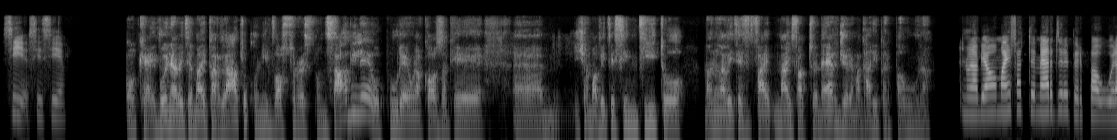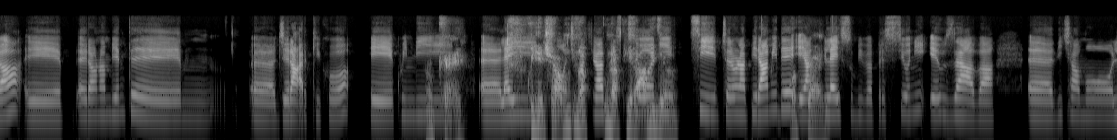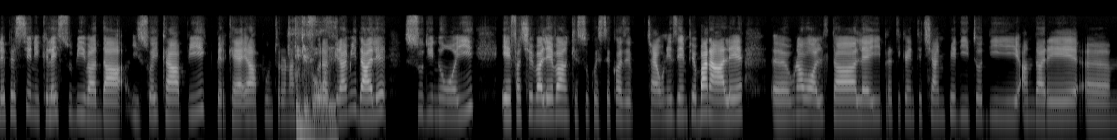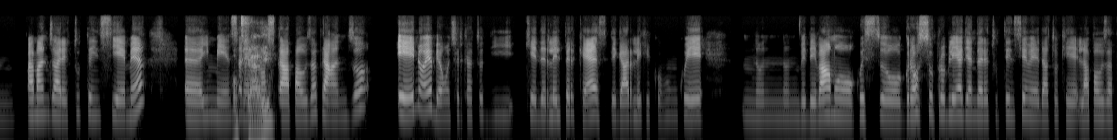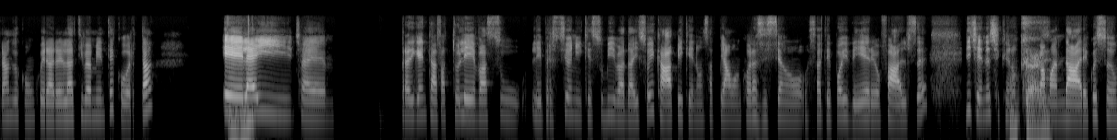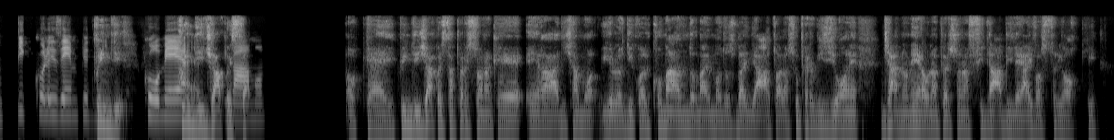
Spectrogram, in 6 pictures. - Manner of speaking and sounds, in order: other background noise; tsk; tapping; "Cioè" said as "ceh"; "problema" said as "problea"; "cioè" said as "ceh"; "praticamente" said as "praicamente"; laughing while speaking: "se siano"; "state" said as "sate"; teeth sucking; "il" said as "l"
- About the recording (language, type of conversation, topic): Italian, advice, Come descriveresti l’esaurimento mentale dopo giorni o settimane senza ispirazione?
